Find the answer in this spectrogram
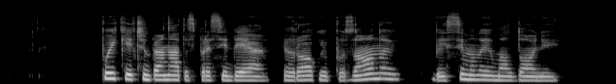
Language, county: Lithuanian, Vilnius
